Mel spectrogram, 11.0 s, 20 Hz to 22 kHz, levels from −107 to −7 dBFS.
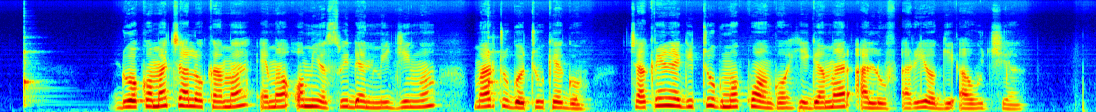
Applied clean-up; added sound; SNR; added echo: none; Bowed string instrument; 20 dB; none.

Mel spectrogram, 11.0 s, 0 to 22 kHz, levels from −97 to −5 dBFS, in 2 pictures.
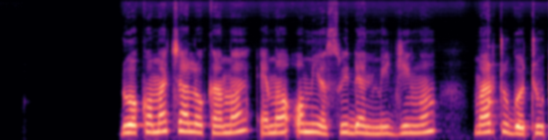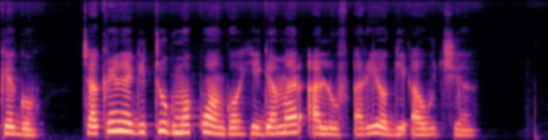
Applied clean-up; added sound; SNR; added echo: neural mask model DeepFilterNet 3.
